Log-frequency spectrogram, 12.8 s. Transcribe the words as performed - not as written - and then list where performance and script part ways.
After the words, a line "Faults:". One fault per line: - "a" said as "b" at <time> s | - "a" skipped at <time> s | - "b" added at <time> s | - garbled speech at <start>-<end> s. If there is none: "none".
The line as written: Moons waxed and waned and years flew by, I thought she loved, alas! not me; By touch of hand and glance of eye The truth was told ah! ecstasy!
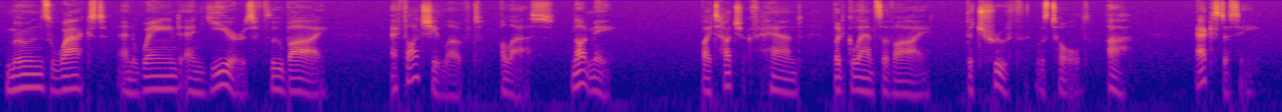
Moons waxed and waned and years flew by, I thought she loved, alas! not me; By touch of hand but glance of eye The truth was told ah! ecstasy!
Faults:
- "and" said as "but" at 8.3 s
